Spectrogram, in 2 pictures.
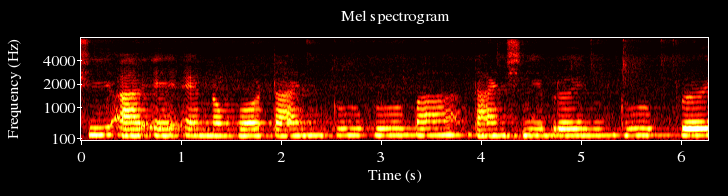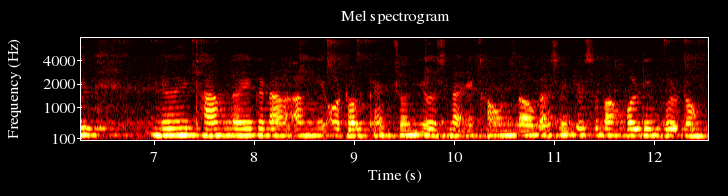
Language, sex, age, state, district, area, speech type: Bodo, male, 18-30, Assam, Chirang, rural, read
